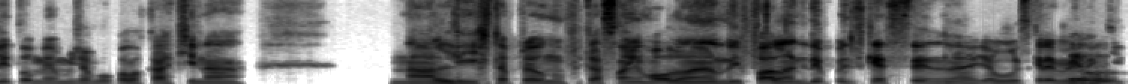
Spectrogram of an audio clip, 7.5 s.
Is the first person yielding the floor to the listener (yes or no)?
yes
